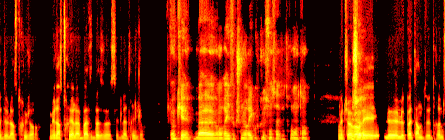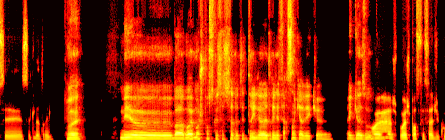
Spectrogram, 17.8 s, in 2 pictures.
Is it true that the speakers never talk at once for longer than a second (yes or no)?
yes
